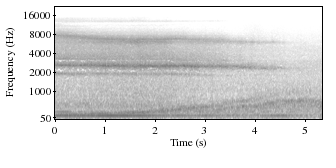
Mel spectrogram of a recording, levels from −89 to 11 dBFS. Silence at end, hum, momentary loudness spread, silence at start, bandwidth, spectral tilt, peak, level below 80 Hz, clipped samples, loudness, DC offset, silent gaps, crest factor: 0 s; none; 11 LU; 0 s; 15.5 kHz; -3 dB/octave; -22 dBFS; -56 dBFS; under 0.1%; -34 LUFS; under 0.1%; none; 14 dB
